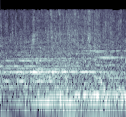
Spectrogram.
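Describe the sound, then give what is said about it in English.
A speedboat's engine drones steadily with a low, even hum while water rushes and hisses against the hull as it zooms out across a bay, continuous throughout, with no voices. “A speedboat zooms out across the bay.”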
